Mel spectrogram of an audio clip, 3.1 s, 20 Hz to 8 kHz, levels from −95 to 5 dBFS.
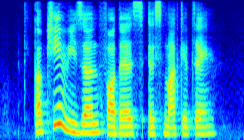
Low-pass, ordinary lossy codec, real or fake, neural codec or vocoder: none; none; fake; codec, 16 kHz, 1 kbps, FunCodec, trained on Chinese and English, 50 frames a second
